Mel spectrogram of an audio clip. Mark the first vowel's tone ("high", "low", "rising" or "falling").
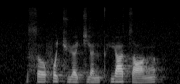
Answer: rising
